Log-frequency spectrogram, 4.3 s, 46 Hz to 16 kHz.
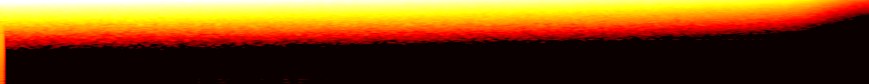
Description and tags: Vermona Hi Hat 6
From the Hi Hat Channel of the Vermona DRM 1 Analog Drum Synthesizer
